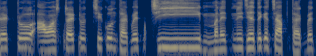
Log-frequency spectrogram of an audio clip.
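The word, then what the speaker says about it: جيم: আচ্ছা যে এটা একটু আওয়াজটা একটু চিকন থাকবে জিম মানে নিজের দিকে চাপ থাকবে যে যে বললে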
